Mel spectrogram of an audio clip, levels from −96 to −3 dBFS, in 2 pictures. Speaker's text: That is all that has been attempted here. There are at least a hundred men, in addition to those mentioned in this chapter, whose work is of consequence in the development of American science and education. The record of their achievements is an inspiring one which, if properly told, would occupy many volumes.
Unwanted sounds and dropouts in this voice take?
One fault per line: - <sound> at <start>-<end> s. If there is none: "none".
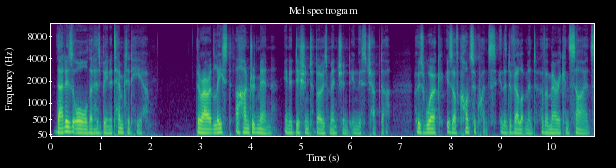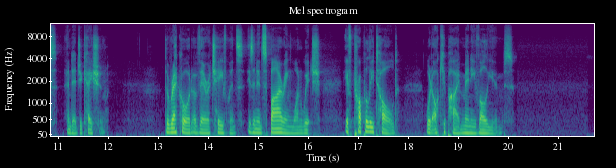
none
